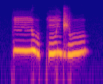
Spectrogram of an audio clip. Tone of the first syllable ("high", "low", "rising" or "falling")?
falling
